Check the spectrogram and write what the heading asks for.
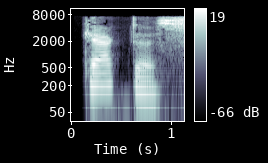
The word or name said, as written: cactoid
